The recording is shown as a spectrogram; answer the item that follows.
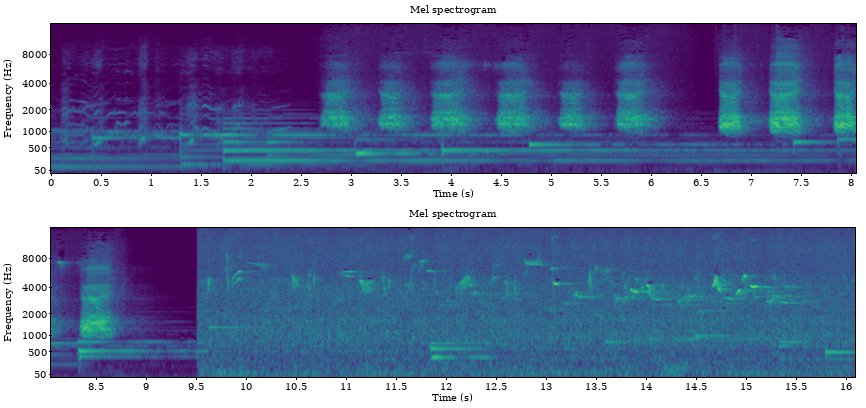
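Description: A crow-family bird gives a run of about ten harsh caws, roughly two a second, over soft music. Then, about halfway through, a steady outdoor hiss takes over, with small birds chirping.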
